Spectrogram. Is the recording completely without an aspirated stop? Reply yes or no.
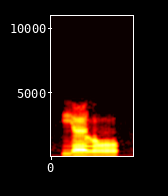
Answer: yes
